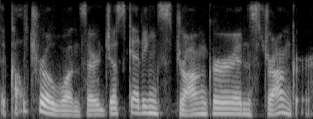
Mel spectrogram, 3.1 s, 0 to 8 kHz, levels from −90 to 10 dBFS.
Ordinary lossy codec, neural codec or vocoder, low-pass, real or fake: Opus, 16 kbps; codec, 16 kHz, 8 kbps, FreqCodec, larger model; 7.2 kHz; fake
